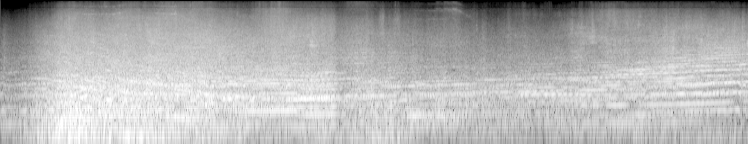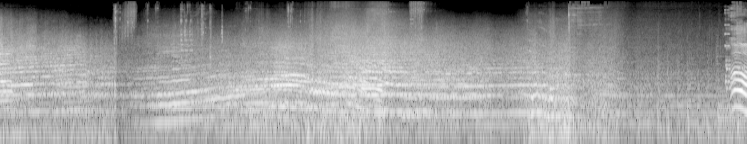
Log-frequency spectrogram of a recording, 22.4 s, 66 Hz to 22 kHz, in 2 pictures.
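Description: Formula 1 race cars in F1 Manager 22, 1994-season Ferrari race, with engines whining and rising in pitch as several cars pass, steady and fairly loud throughout.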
